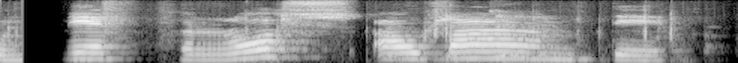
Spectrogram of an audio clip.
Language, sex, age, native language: Icelandic, male, 9, Icelandic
